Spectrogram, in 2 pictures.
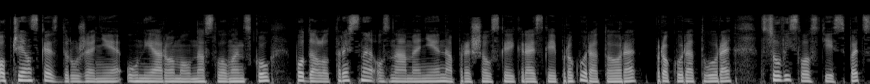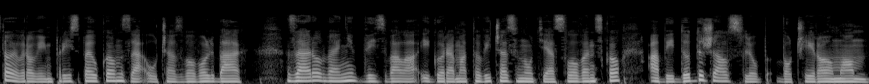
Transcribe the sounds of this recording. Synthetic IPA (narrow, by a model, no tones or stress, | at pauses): ɔp̚t͡ʃɪanskɛːzd̪ɾuʒɛɲɪɛʔuːniaɾɔːmɔʊnaslɔʋɛnskupɔd̪alɔt̪ɾɛst̪nɛːʔɔznaːmɛɲɪɛnapɾɛʃɔʊskɛjkɾajskɛj | pɾɔkuɾat̪uːɾɛfsuːʋislɔscispɛst̪ɔɛʊɾɔʋiːmpɾiːspɛʊkɔmza̰ʔuːt͡ʃazʋɔʋɔʎbaːɣzaːɾɔʋɛɲʋizʋalaʔiɡɔɾamat̪ɔʋit͡ʃazɦnucɪaslɔʋɛnskɔʔabid̪ɔd̪r̩ʒalsʎubʋɔt͡ʃiɾɔːmɔm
